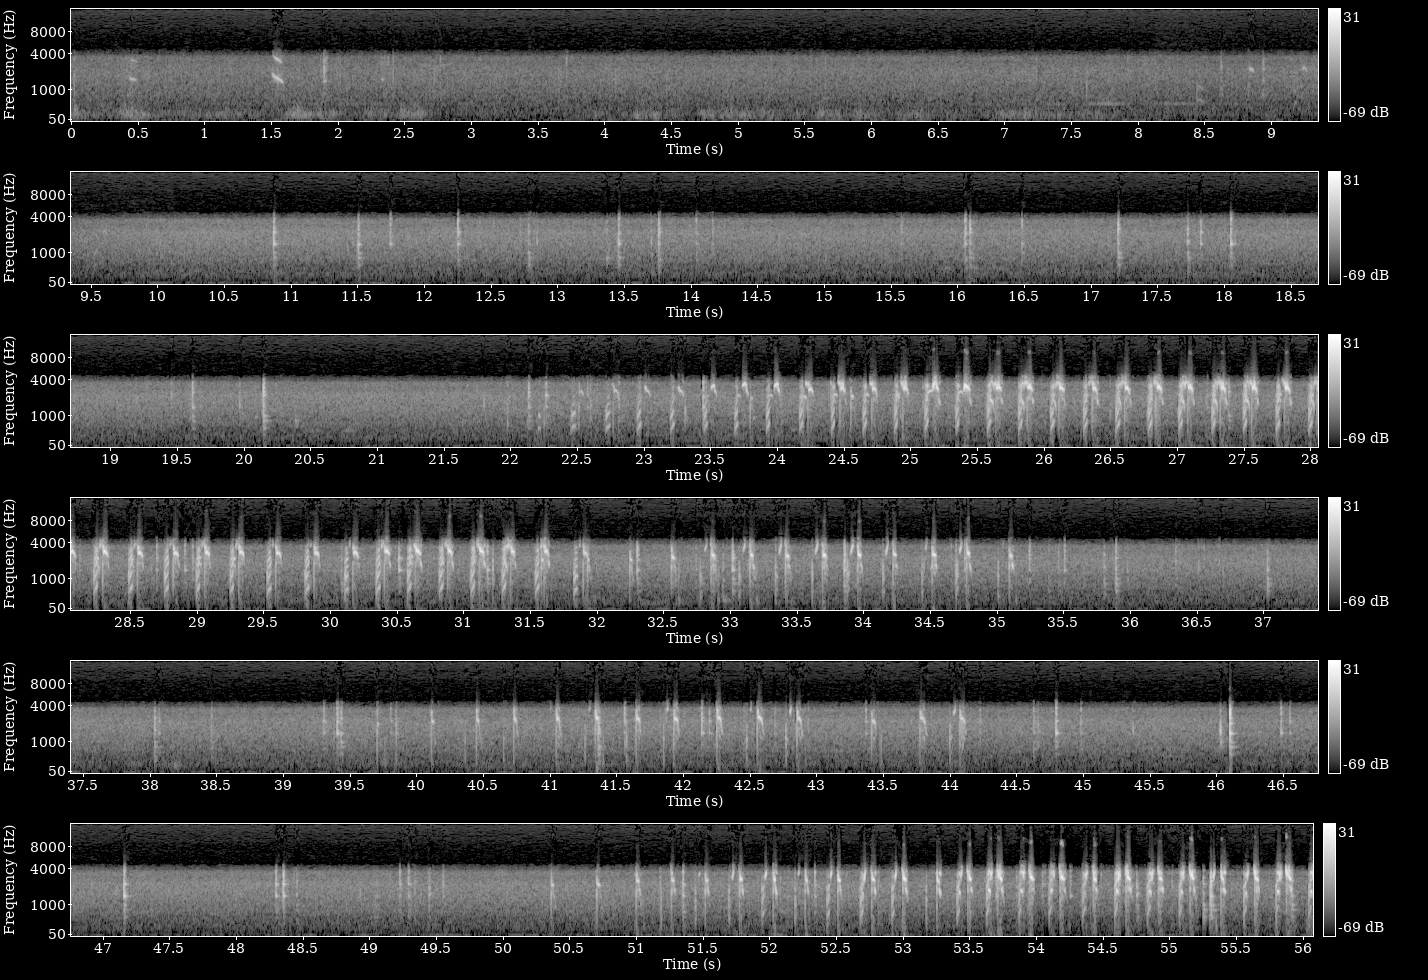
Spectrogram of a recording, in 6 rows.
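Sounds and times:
osprey chirping: 0:22.2 - 0:35.2, 0:40.1 - 0:44.2, 0:50.7 - 0:56.0.

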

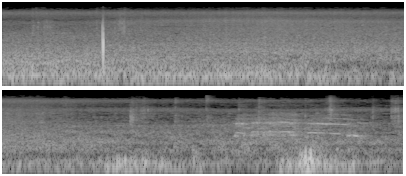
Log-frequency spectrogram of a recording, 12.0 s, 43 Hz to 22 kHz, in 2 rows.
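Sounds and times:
outdoor background hiss: 0:00.0 - 0:12.0.

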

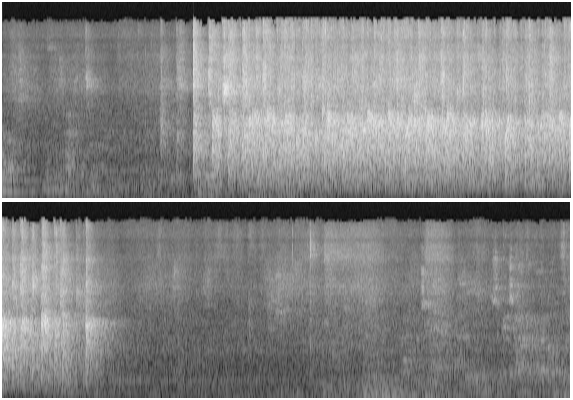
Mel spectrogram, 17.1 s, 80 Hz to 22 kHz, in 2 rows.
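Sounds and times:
audience applauding: 0:02.5 - 0:10.2.

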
